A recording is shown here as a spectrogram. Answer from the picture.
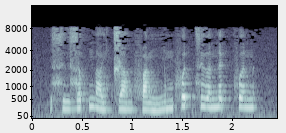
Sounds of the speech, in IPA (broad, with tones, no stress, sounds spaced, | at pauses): s ɨ̤˨˩ z ə˦˥ p̚ n a̤˨˩ j t͡ɕ a̤˨˩ m f a˧˩ ŋ ɲ ə˨˦ m f ə˦˥ t̚ s ɨ˧ ə̯ n ɛ˦˥ k̚ f ə˧ n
